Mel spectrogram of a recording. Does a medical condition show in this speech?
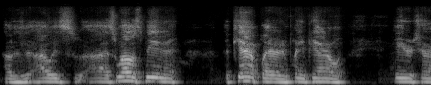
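Yes: Parkinson's disease; right-side tremor, deep brain stimulation implant; right-side tremor gone after stimulation, previously on levodopa.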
